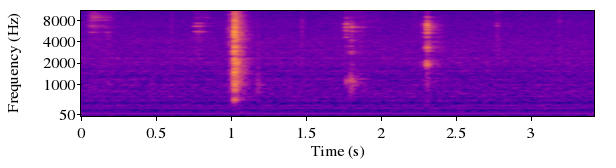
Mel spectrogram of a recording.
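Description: A plastic model hull clicks and creaks as hands flex it.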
